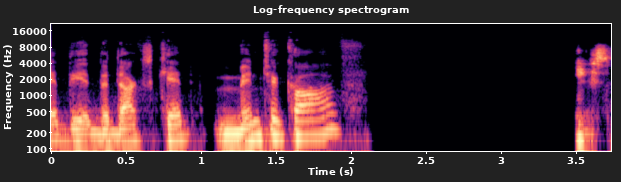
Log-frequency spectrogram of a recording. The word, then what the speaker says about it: Mintyukov: The Ducks kid, Mintyukov? Yes, Mintyukov, yep.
